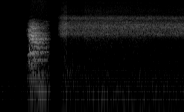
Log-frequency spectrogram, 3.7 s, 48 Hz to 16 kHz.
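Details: Charcoal F1 cat giving one short, harmonic meow lasting about half a second, followed after a brief gap by a steady high-pitched hissing drone that continues to the end.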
